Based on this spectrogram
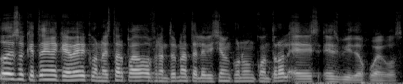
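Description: The recording is very clean, with a silent background. A man talks at a very fast pace in a high pitch, his tone bright and sharp, with very wide pitch swings. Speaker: gamer guest. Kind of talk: casual chat.

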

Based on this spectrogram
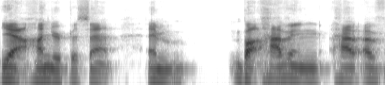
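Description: The speaker is a man with an Australian accent. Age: 20s. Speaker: teacher. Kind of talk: casual chat.

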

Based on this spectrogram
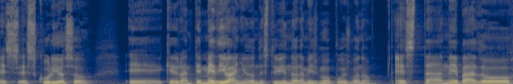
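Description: In a plain, everyday voice, this man keeps a medium pitch, a moderate tempo and fairly even intonation. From Spain, Valencia. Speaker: triathlete. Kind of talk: casual monologue.

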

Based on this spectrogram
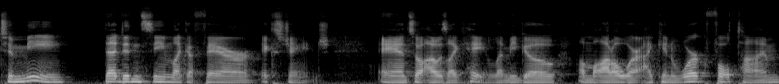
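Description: In a very clean recording with a silent background, a man speaks fairly slowly at a fairly low pitch, with fairly even intonation and an ordinary speaking voice. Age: 20s. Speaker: podcast host and physical therapist. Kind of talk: casual chat.

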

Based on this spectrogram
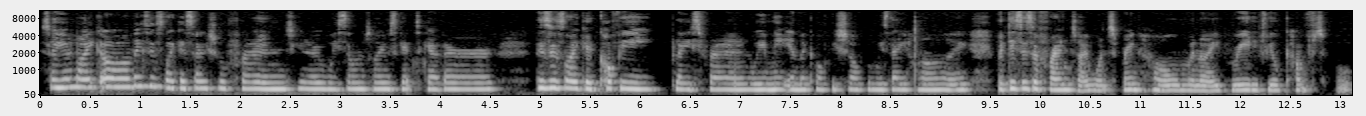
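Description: A woman with a high pitch speaks at a moderate pace. Her tone is dark and mellow, with ordinary pitch variation. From abroad, moved countries as a child. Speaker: podcast co-host. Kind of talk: casual chat.

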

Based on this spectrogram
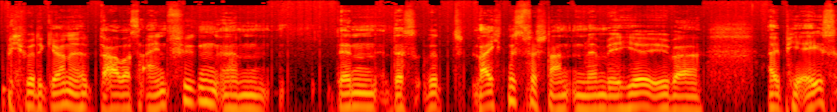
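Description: Moving at a fairly slow pace, the voice carries a dark, mellow tone and ordinary pitch variation. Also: man. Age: 50s. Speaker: brewery director. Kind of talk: interview. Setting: brewery.

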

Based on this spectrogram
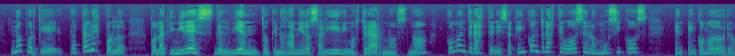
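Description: In an Argentine accent, a woman speaks at a fairly slow pace with medium pitch and very wide pitch swings. The recording is very clean, with a silent background. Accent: Argentine Spanish (rioplatense voseo). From Argentina, Patagonia. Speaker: podcast host. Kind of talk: interview.

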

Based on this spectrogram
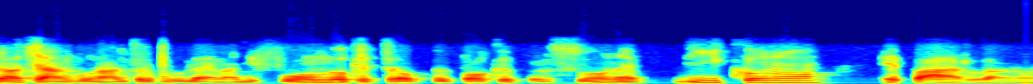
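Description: Speaking at a moderate tempo in a normal speaking voice, the man holds a medium pitch that varies in an ordinary way. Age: young. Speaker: young politician. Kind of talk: live-stream interview.

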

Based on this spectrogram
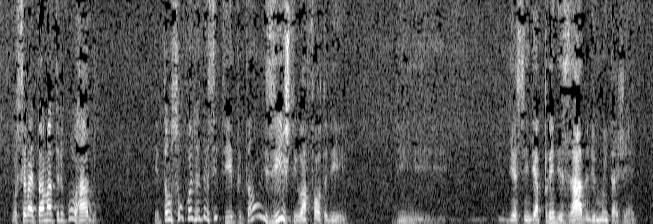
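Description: Speaking at a moderate pace, the man leaves long, frequent pauses. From Bahia, Brazil (Jacobina). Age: 60s. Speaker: civil engineer and businessman. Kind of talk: recorded interview testimony. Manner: halting.

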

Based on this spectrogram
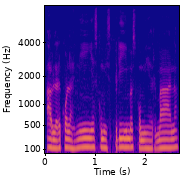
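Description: A man's dark, mellow voice in a monotone, flat delivery. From Panama. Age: 40s. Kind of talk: interview. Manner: halting.

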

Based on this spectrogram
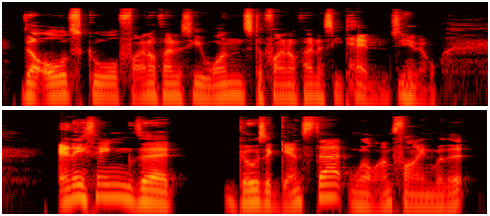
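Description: An ordinary speaking voice, a man at medium pitch and moderate pace with lively intonation, on a very clean recording with a silent background. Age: 30s. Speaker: podcast host and gaming content creator. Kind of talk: solo casual monologue. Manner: casual, frequent fillers and restarts.

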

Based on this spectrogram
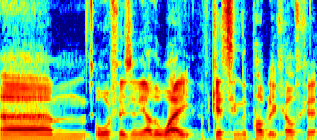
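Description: There is music in the background. The talking goes along at a fairly quick clip. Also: man. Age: 40s. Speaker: teacher. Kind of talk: casual chat.

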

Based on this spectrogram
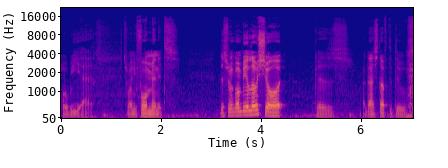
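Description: With very wide pitch swings and big jumps in loudness, a man with a very deep, low voice talks at a moderate pace, leaving long, frequent pauses. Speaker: podcaster. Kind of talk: casual solo rant. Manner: gets emotional, raises voice on sensitive topics.

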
